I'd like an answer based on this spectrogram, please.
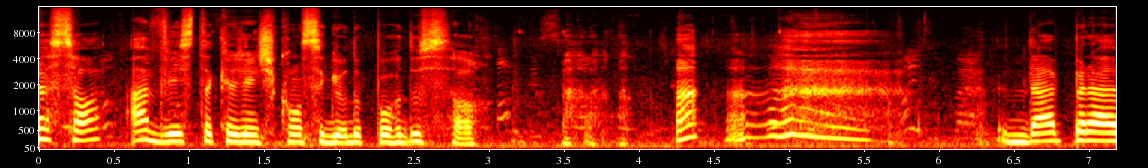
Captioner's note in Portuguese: risadas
